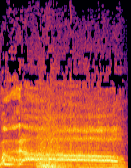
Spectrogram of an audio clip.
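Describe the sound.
A man lets out a long, loud, strained scream lasting over two seconds, harsh and sustained with a rising, raw edge before cutting off abruptly.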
